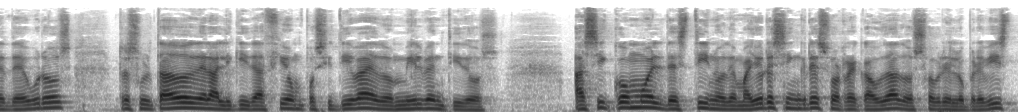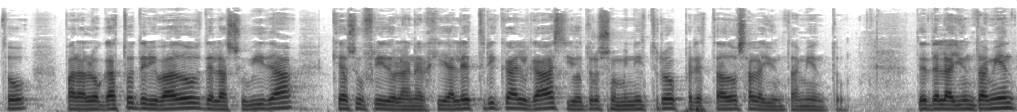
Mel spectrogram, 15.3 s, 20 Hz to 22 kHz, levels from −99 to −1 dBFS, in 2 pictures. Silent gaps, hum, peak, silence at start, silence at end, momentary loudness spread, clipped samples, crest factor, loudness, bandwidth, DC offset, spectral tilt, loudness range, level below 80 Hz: none; none; -2 dBFS; 0 s; 0 s; 9 LU; under 0.1%; 16 dB; -20 LUFS; 16.5 kHz; under 0.1%; -5.5 dB/octave; 2 LU; -50 dBFS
